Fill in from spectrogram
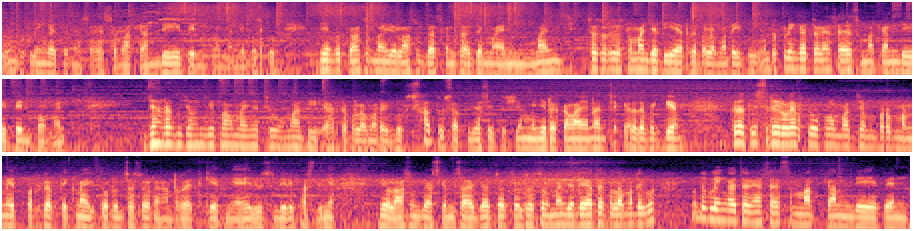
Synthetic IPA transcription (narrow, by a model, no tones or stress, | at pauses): unt̪ʊkliŋɡat͡ʃɔrɲasajasəmat̪̚kandipinkomɛnjabasku | diabut̪̚kansəmad͡ʒolaŋsʊŋɡaskansad͡ʒamaɪnmaɲd͡ʒt͡ʃasɔrt͡ʃɔsɔmaɲd͡ʒadiɛrt̪ɛpɛlamaribuʔṵnt̪ʊkliŋɡat͡ʃɔrɲasajasəmat̪̚kandipɪnkomɛn | d͡ʒaŋnraɡud͡ʒaŋand͡ʒimaŋmainɲat͡ʃumadiʔɛ̰rt̪ɛpɛlapanribusat̪usat̪uɲasit̪ʊsjaŋməɲədakanlajanant͡ʃɛ̰kɛ̰rt̪ɛpɛɡɛm | ɡ̥ɾat̪isɾilɛfduapuluəmpat̪̚d͡ʒampərmənɪt̪̚pərdət̪ɪk̚naik̚t̪uɾʊnsaswɛrdəŋanrɛt̪̚ɡɛmɲait̪usəndiɾipast̪iɲa | jalaŋsʊŋɡəaskansad͡ʒat͡ʃɔt͡ʃɔlt͡ʃɔt͡ʃɔlmaɲd͡ʒardiɛrt̪ɛpɛlapanribu | unt̪ʊk̚liŋkat͡ʃarjaŋsajasəmat̪̚kandipen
